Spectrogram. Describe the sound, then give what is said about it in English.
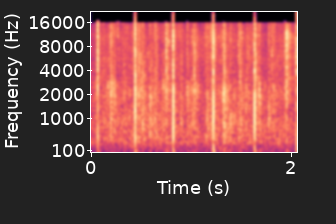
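A church audience applauds people praised during the service. Sharp claps repeat in a steady rhythm, with louder strokes standing out from the scattered clapping. “The 4 people who got arrested, let's give them a big hand right now. Good job. Bravo.”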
